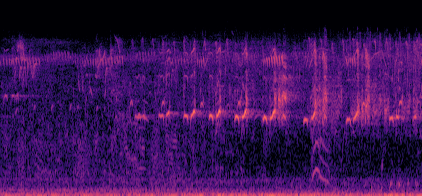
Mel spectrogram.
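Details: Flamingos, hundreds strong, on a lake in an Overberg national park, South Africa, recorded binaurally near sunrise. Short nasal honks repeat quickly, almost twice a second, over a softer crowd chorus, with one lower descending call near the end.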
